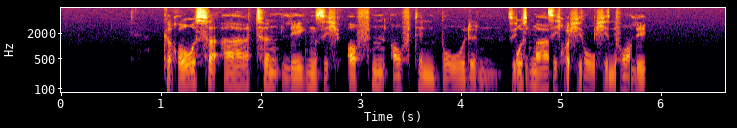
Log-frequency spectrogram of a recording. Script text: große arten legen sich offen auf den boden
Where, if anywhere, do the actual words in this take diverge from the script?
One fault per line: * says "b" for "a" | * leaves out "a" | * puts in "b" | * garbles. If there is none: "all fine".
* garbles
